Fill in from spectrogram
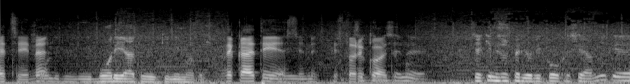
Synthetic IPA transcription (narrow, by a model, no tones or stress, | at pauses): e̞t͡siineliibo̞ɾiɐt̪ucinimɐt̪o̞sðe̞kɐet̪iesineist̪o̞ɾiko̞eine | ksecinis̬eospe̞ɾio̞ðiko̞xɾisiɐðice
